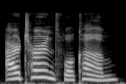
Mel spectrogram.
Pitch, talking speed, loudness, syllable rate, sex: 245 Hz, 190 wpm, -16 LUFS, 3.6 syllables/s, female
